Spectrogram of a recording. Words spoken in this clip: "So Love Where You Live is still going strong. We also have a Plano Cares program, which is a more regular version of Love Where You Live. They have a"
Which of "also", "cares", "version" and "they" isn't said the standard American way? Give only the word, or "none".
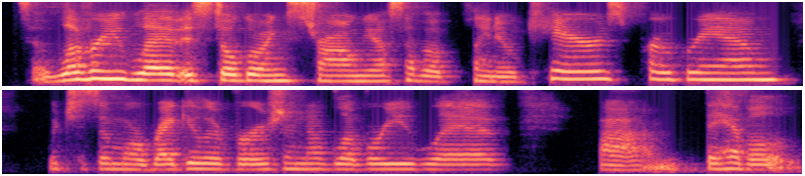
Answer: none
